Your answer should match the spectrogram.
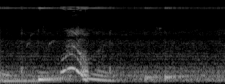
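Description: A woman's voice makes a drawn-out, wordless, exaggerated vocal sound that slides up in pitch and back down, over soft background music.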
